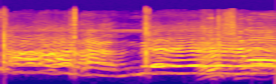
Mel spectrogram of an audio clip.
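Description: A group clapping their hands in time, about two claps a second, while voices sing along with long held notes.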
